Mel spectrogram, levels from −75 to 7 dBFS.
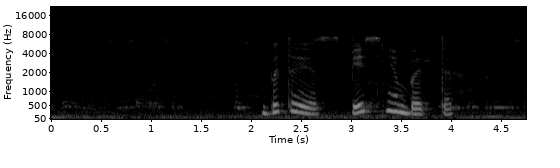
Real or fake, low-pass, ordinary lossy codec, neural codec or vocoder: real; none; none; none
